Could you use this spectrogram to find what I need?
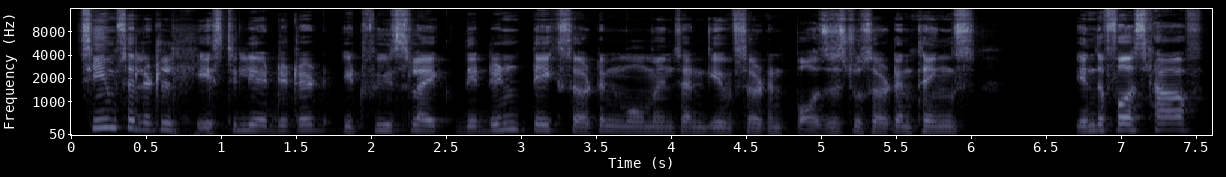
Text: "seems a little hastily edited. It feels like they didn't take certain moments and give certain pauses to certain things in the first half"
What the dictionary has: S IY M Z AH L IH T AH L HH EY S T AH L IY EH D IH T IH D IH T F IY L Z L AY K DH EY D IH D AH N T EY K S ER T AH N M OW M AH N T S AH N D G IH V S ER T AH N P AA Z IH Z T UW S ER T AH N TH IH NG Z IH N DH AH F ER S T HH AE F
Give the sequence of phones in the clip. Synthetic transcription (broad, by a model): S IY M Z AH L IH T AH L HH EY S T AH L IY EH D IH T IH D IH T F IY L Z L AY K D EY D IH D AH N T EY K S ER T AH N M OW M AH N T S AH N D G IH V S ER T AH N P AA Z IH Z T UW S ER T AH N T IH NG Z IH N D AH F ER S T HH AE F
